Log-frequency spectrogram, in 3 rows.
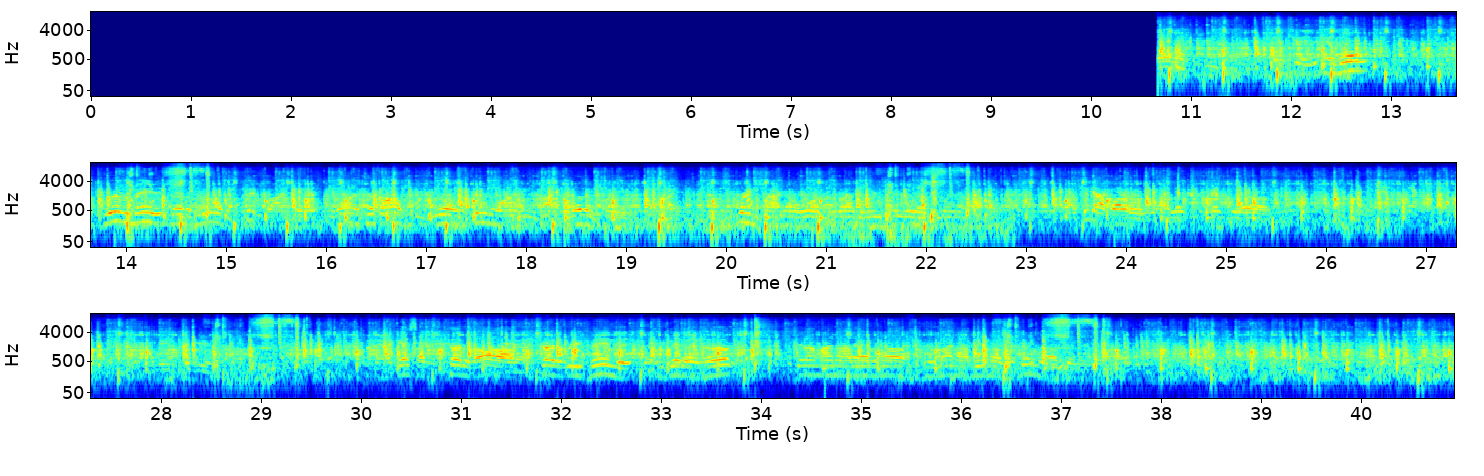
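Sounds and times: people talking: 10.7 - 11.1, 11.8 - 12.9, 13.7 - 22.6, 23.5 - 25.6, 26.2 - 29.5, 30.1 - 37.7
single-cylinder gas engine running: 10.7 - 40.9.

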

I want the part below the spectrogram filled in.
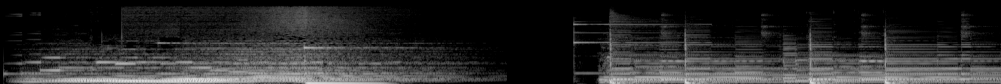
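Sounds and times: logo intro music: 0.1 - 5.0
bright ringing chime: 1.3 - 4.6.

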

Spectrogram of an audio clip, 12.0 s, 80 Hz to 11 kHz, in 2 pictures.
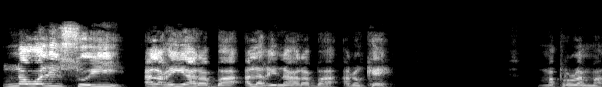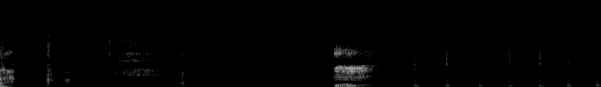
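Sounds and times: man clearing throat: 9.4 - 9.9.

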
